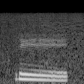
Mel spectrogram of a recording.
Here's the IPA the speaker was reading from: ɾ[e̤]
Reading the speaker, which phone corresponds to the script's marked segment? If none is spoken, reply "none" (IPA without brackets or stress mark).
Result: e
